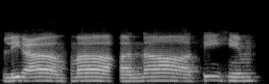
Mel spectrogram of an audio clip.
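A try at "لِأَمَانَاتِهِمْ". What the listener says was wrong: नहीं, इसको क्या करिए, थोड़ा सा आकू जल्दी पढ़िए खाली। ली आ के बजाय ली अमा।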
